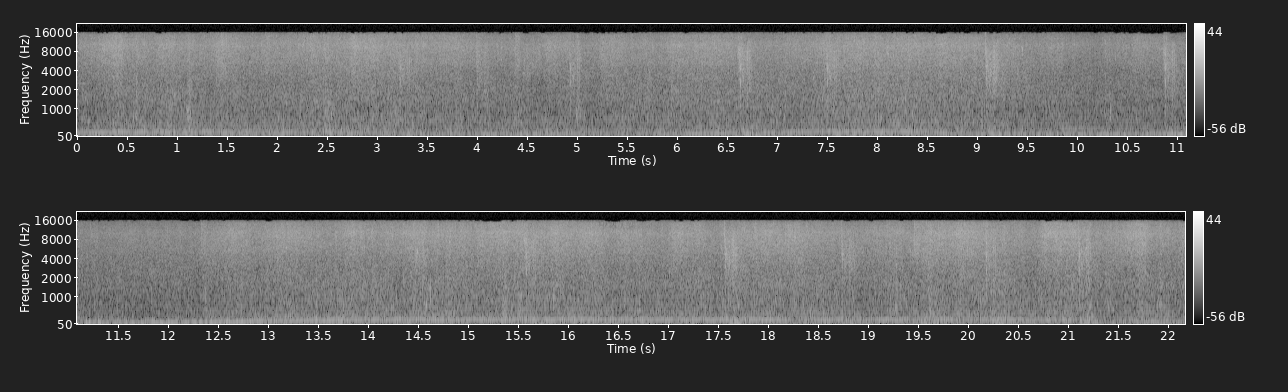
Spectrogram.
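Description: A motorboat engine drones, rising and falling in pitch.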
